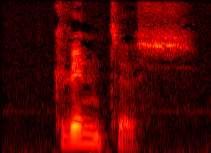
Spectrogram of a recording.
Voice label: "Quintus", Dutch

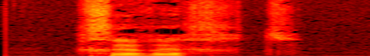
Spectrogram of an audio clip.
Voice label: "gerucht", Dutch

